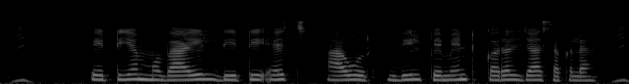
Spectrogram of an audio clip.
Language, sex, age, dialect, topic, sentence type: Bhojpuri, female, 25-30, Western, banking, statement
